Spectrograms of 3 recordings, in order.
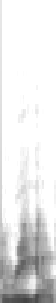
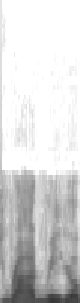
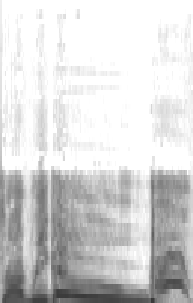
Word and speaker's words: Rodrigo: to make rioo stick no no it's it's Rodrigo but you got to say it like this Rodrigo like you're yelling down the street to ask him if he wants to play ball or something Rodrigo like he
